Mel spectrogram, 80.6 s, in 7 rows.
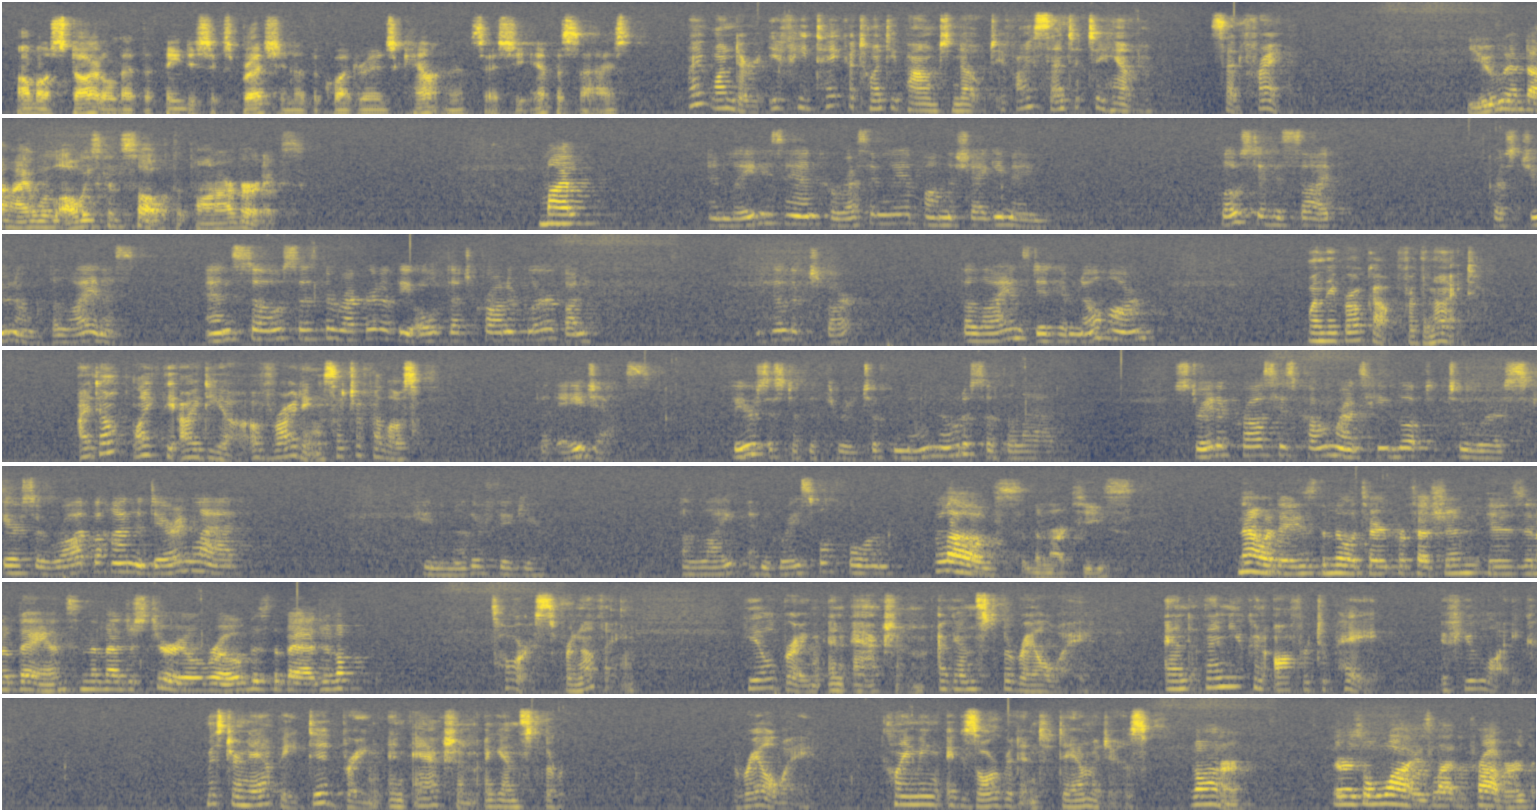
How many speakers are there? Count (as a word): four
